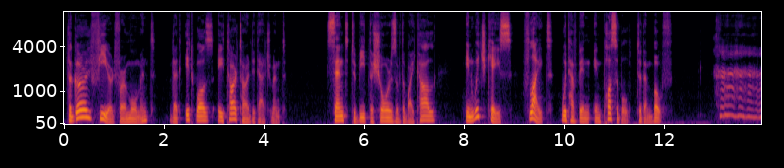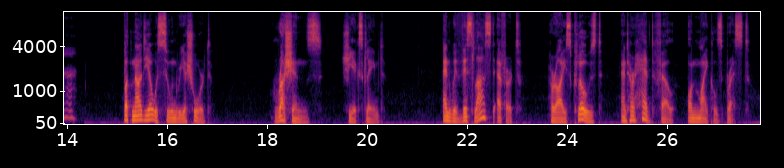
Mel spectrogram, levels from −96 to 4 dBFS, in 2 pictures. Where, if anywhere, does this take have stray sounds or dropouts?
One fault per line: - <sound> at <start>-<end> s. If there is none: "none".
- laugh at 13.0-14.2 s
